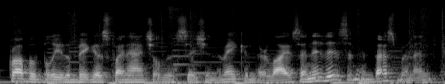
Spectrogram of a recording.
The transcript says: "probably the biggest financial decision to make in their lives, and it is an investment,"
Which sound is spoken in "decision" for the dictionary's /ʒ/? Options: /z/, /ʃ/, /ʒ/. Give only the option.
/ʒ/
